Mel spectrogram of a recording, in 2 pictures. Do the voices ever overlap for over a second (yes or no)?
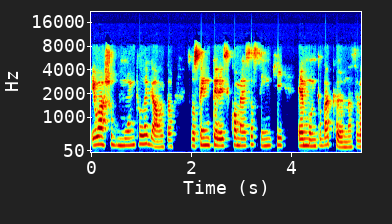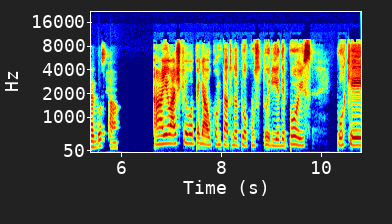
no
